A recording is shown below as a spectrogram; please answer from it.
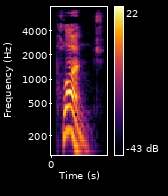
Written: plunge

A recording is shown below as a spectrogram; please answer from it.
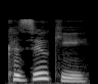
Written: kazuki

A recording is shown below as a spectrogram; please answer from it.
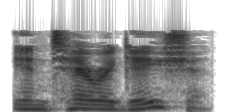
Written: interrogation

